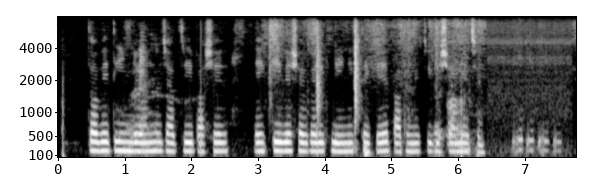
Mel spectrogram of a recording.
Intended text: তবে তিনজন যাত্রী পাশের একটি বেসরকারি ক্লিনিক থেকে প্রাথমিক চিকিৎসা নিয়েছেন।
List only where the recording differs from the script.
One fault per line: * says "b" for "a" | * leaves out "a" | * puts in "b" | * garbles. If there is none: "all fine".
all fine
